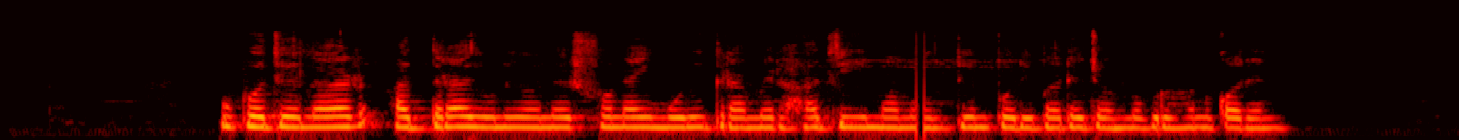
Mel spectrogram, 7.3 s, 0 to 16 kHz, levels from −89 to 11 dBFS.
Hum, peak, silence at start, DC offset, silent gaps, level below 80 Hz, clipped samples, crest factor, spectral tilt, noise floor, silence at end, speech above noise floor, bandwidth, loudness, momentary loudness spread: none; -20 dBFS; 1.1 s; under 0.1%; none; -78 dBFS; under 0.1%; 18 dB; -6 dB/octave; -86 dBFS; 0.85 s; 51 dB; 7.6 kHz; -37 LUFS; 7 LU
